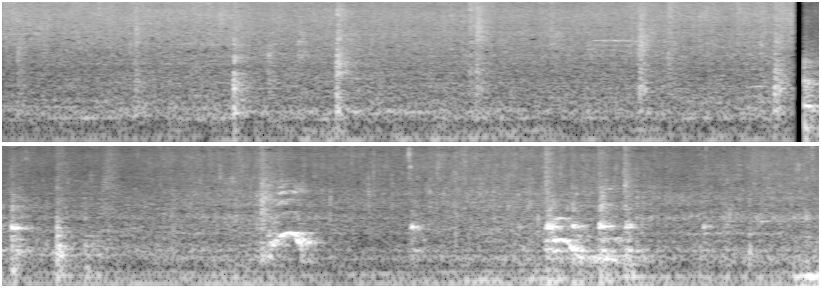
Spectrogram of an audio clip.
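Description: Pork belly frying in hot oil in a pan: a steady sizzle with scattered pops of spitting oil. About eight seconds in the sound cuts to a quieter pan of pork cooking in its sauce, with a couple of short tonal sounds.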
